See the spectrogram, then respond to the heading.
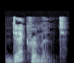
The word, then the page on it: decrement: British English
